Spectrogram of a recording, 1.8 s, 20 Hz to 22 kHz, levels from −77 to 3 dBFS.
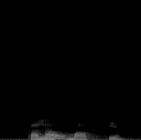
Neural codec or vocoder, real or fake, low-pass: codec, 44.1 kHz, 7.8 kbps, Pupu-Codec; fake; 5.4 kHz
